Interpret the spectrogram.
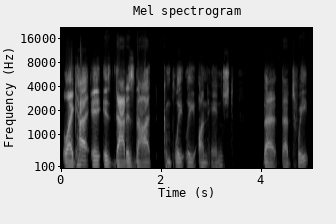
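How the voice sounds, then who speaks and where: A man co-hosting a political show, giving casual, sardonic commentary with halting, repeated starts. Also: lowish voice, steady tone, a bit bright, dry recording, muffled recording. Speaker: political talk show co-host.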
